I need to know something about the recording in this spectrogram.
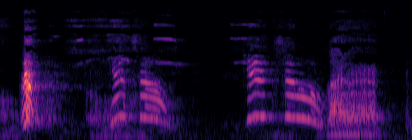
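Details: Samoyed dog reacting to the invisible challenge at home; two drawn-out whining, howl-like vocalisations with falling, harmonic-rich tones, a short sharp sound at the start and a person speaking briefly near the end.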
